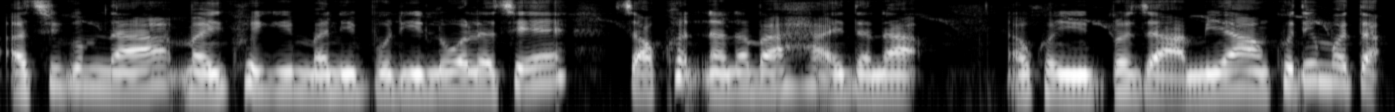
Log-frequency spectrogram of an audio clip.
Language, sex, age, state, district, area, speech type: Manipuri, female, 60+, Manipur, Imphal East, rural, spontaneous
